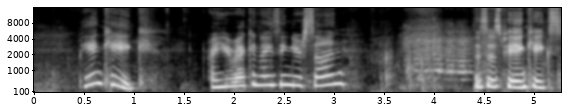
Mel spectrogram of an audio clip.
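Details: Goat at The Willful Goat Farm & Home, bleating indoors: a drawn-out, quavering cry that falls in pitch, then a run of three shaky, wavering bleats with rich harmonics, and later a higher, strained call after a short pause.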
